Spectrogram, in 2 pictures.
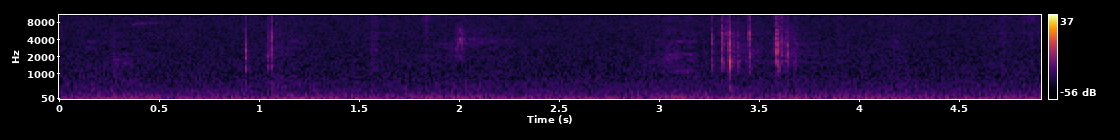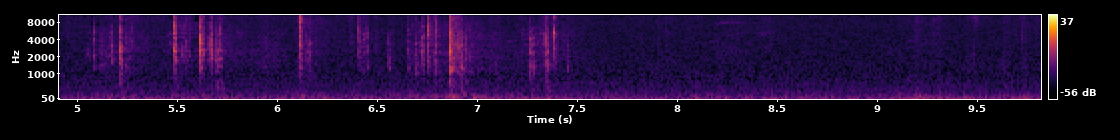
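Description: Two deer stags sparring, their antlers clacking and rattling together in short bursts of sharp clicks, busiest from about three to seven and a half seconds in, over a faint steady hiss.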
